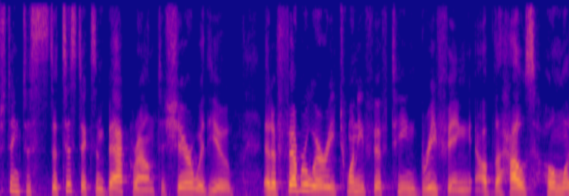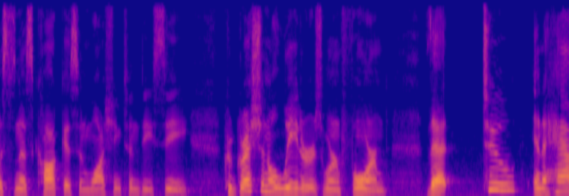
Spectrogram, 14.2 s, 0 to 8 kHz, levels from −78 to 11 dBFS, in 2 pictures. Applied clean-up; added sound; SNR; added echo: none; none; none; none.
